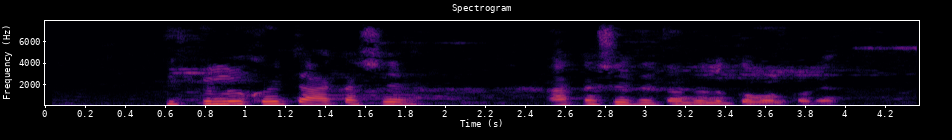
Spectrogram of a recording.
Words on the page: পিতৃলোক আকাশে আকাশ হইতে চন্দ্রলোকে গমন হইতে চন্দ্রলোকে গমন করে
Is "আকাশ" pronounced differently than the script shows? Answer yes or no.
no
